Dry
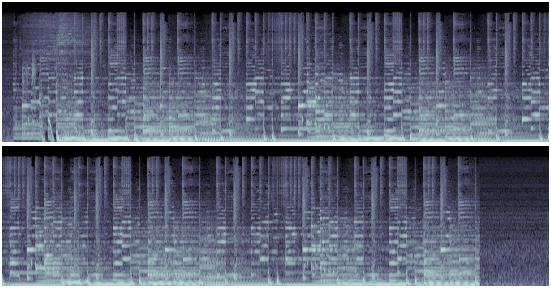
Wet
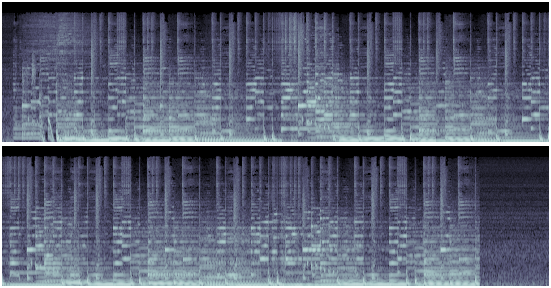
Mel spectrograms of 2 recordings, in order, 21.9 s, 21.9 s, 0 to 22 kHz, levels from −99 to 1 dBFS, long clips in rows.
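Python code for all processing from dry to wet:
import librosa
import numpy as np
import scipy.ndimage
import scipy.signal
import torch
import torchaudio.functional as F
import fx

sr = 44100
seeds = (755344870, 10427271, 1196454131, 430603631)

y = fx.chain(x, sr, fx.highpass(hz=360.0, slope=6),
    fx.peak_eq(hz=8800.0, db=5.0, octaves=1.1),
    fx.env_flatten(amount_pct=70), at=(5.6, 6.74))
y = fx.chain(y, sr, fx.high_shelf(hz=3700.0, db=6.5),
    fx.over_compress(threshold_db=-23.0, ratio=-0.5), at=(8.67, 9.19))
y = fx.chain(y, sr, fx.bass_treble(bass_db=-4, treble_db=-8),
    fx.env_flatten(amount_pct=100), at=(15.29, 17.31))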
